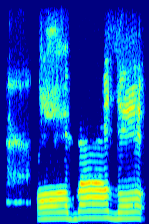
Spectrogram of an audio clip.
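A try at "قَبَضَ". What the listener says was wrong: Oh ya, jangan turun do-nya. Qabadho. Tadi ya, seperti yang tadi Umi Aida ya. Tidak diturunkan ketika huruf yang tebal ya, naik ya dia isti'la.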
